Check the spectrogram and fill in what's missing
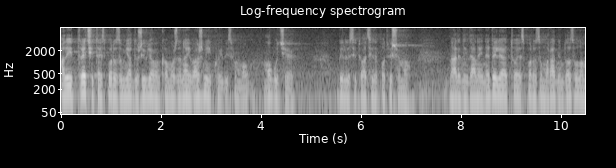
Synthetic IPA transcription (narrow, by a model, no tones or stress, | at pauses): alit̪ɾe̞t͡ɕit̪aːjspo̞ɾazumjaːd̪oʒiʋʎaːʋamkao̞mo̞ʒd̪anaːjʋaʒnijikʰo̞jibismo̞mo̞ɡuːt͡ɕe̞ | biːliusit̪uaːt̪sijid̪apo̞t̪̚piʃemo̞ | naːɾe̞d̪niɣd̪aːnaine̞d̪eʎat̪ʰo̞ːje̞spo̞ɾazumoɾaːd̪nimd̪o̞zʋo̞lˠom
